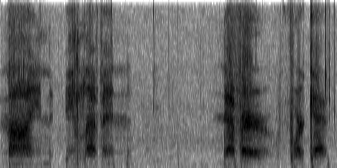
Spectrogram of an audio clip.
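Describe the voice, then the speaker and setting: A woman whispering ASMR commentary with dry humor while riding a subway train. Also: extremely slow. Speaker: host.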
